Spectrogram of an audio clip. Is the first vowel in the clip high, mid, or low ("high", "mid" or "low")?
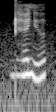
mid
